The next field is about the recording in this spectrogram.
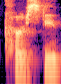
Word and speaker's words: Kirsty: My name rhymes with Thirsty, so that's how Kirsty Thirsty.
